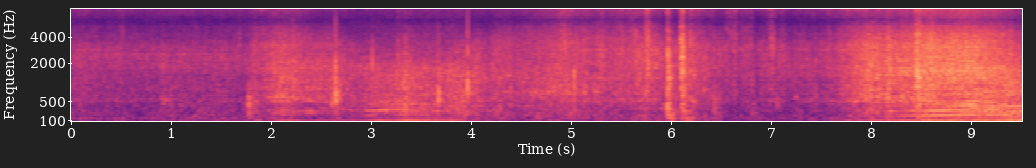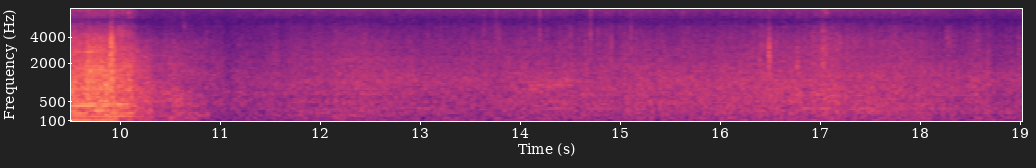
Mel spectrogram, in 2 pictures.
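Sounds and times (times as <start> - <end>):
car engine accelerating away: 1.8 - 4.8, 7.6 - 10.8.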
